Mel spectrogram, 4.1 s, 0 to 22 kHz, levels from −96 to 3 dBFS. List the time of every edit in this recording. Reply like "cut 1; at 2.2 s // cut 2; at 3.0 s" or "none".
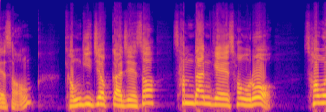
none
